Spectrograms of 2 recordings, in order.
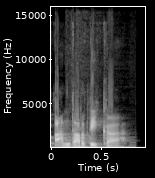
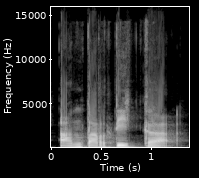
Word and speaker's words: Antarktika: tinggal secara permanen yaitu Antartika eh apa coba ulangi lagi antarktika hmm yakin well sebenarnya ini lebih ke arah Bagaimana ejaan yang tepat untuk benua abu-abu ini sebenarnya Amigos ejaan yang tepat adalah antarktika yeah tapi kalau mau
